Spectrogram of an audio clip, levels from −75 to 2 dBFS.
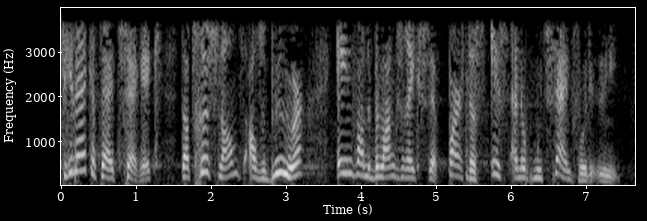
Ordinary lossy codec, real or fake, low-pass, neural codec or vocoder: none; real; 3.6 kHz; none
